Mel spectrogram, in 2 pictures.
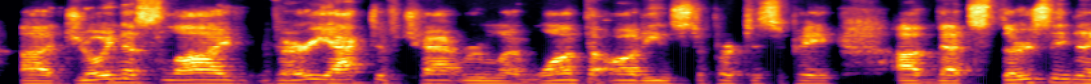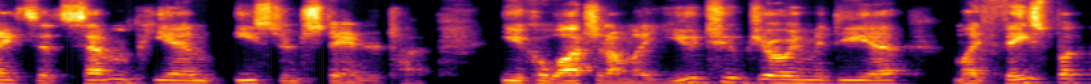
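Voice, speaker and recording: A man being interviewed as a guest author, talking in a lively, storytelling way and acting out the voices of people he quotes. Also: medium pitch.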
